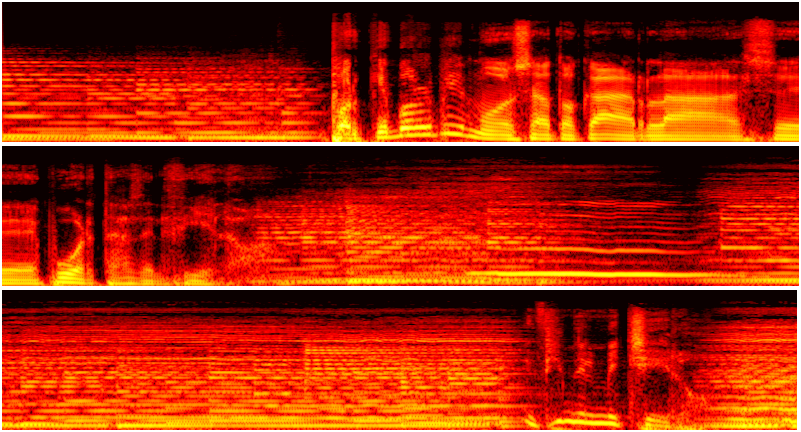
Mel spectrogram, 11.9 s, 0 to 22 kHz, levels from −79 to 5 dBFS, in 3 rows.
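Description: From 1.1 to 2.53 s, a call bitrate drop: the bandwidth estimate collapsed and the encoder was starved of bits, falling from what sounds like about 48 kbps to near 11 kbps for roughly 1.3 s. The sound turns coarse and muffled, losing its top end until recovery.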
